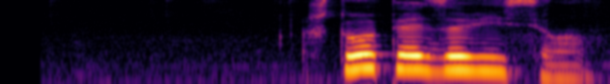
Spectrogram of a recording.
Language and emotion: Russian, neutral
